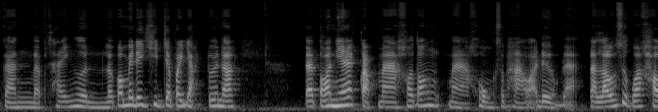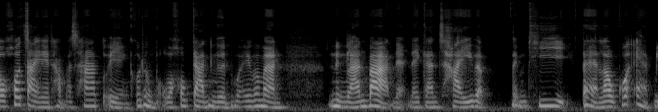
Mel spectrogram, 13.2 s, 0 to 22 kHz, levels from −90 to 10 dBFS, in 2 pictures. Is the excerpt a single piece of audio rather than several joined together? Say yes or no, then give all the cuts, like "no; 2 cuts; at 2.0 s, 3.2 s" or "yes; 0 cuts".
yes; 0 cuts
